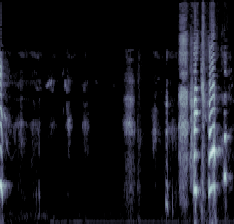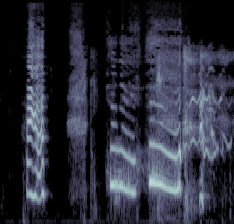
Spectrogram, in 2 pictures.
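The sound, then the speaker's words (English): A person imitates a pigeon's cooing with a string of warbling, wavering vocal coos, fairly loud, after a brief spoken phrase and some quiet pauses. “That's the noise a pigeon makes, right? Or is that a dove?”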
